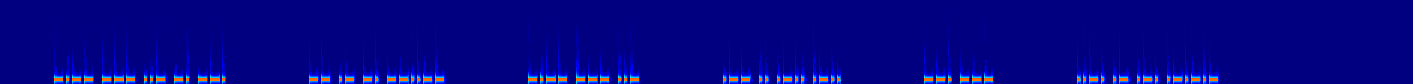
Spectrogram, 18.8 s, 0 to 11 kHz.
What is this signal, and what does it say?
Morse code, heard as a keyed tone, about 30 wpm, 700 Hz. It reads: YOUNG MAN, YOU WILL GO FAR.
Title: 4x Word-Spacing - Sentences from Top 400 Words - 30wpm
